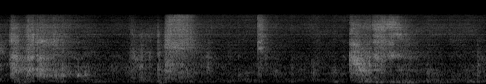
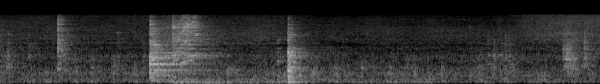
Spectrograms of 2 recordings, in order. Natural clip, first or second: second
